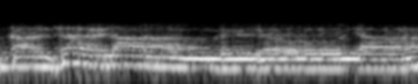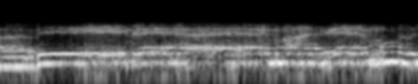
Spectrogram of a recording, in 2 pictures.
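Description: A man's voice chanting a devotional melody in long held notes, the pitch stepping up about three and a half seconds in.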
